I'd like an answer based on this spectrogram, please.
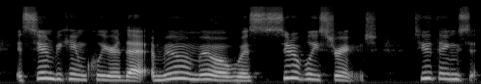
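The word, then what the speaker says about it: ʻOumuamua: This space anomaly was called Oumuamua, pronounced Oumuamua.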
